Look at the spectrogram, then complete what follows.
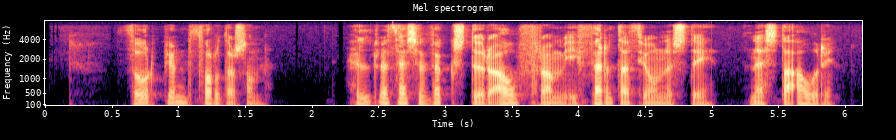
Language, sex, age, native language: Icelandic, male, 30-39, Swedish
